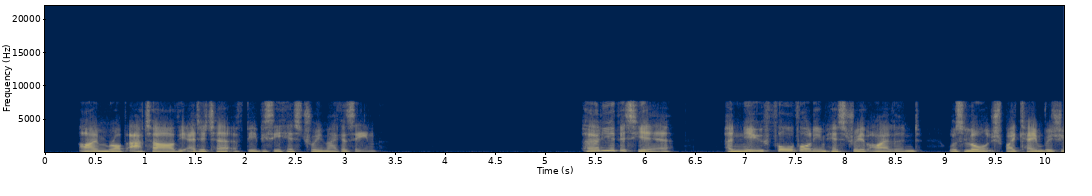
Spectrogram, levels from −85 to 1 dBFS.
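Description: Nothing stood out on listening to this speech, which comes over what sounds like a G.722 wideband telephone link with nothing above about 7.7 kHz.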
